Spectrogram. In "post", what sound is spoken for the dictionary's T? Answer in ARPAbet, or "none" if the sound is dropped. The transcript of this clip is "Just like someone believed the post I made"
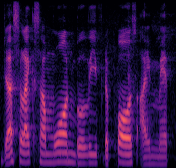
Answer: none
